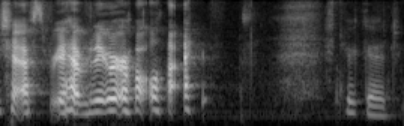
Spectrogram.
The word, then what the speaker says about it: Shaftesbury: Shaftesbury. Just 2 syllables, really. Shaftesbury. Shaftesbury Avenue. There you go. It's not hard, but if you've been taught to pronounce all your syllables, it feels really weird.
